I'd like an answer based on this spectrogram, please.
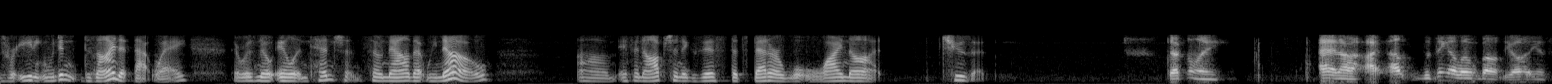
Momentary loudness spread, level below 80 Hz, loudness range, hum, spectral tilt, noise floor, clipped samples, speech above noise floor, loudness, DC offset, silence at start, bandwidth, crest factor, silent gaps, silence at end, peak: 13 LU; -64 dBFS; 7 LU; none; -9 dB/octave; -62 dBFS; under 0.1%; 40 dB; -22 LUFS; under 0.1%; 0 s; 4.1 kHz; 22 dB; none; 0.1 s; -2 dBFS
